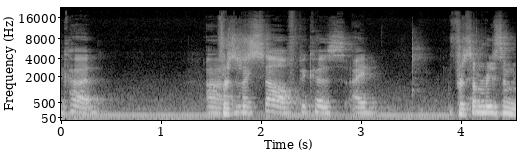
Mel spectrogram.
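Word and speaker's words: Qud: It's just cud. It's not quad. It's cud or quud.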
